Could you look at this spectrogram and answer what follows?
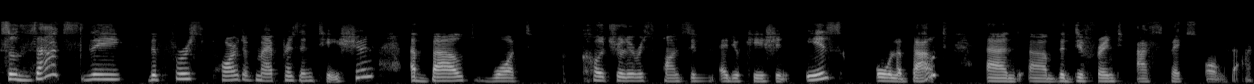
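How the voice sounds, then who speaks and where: Lively intonation in a Jamaican accent, with a dry, close sound and no echo. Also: woman, fairly low pitch for a woman, fairly slow pace. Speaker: professor. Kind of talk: lecture. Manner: slow and deliberate.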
